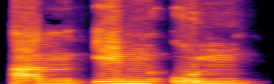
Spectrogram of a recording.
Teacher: এই উচ্চারণটা আমরা যখন করতেছি তখন আমাদের উচ্চারণটা নাকের থেকে আসতেছে। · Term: গুণা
